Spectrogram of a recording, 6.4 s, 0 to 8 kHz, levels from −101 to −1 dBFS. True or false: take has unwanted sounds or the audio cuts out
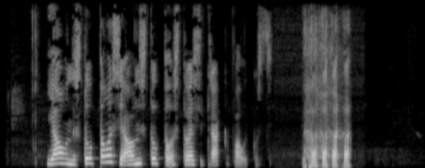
true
